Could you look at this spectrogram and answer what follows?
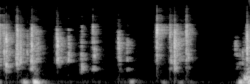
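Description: Computer keyboard being typed on while writing Spring Java code, a run of quick close clicks in short bursts with brief pauses between them, no voices.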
